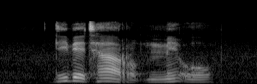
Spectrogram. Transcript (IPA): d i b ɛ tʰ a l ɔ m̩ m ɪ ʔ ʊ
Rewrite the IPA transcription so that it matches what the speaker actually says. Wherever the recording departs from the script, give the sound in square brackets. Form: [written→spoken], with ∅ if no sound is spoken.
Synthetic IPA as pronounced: d i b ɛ tʰ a [l→r] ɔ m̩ m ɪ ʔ ʊ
